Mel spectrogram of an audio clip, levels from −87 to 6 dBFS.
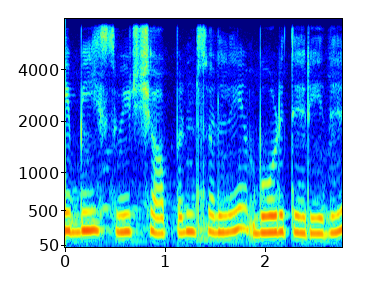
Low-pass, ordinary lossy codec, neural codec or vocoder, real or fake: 7.2 kHz; none; none; real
